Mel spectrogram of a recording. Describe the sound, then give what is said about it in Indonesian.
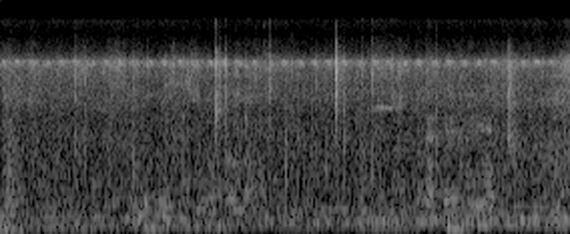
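Steady rain patters down in a dense, even wash of noise, with faint murmuring voices and occasional small taps or drips breaking through the constant hiss. “Mudah-mudahan insya Allah dipindahkan hujan Amin”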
